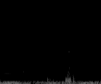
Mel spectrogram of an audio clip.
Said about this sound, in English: Did you just burp on the show, by the way? No, no, I was just uh, controlling myself.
